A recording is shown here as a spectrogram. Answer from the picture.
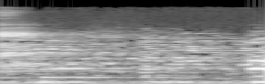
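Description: Faint leftover backing music, a soft keyboard-like tone over low bass pulses, bleeding through a vocal track extracted from a dance song with the Voicetrap plugin, between sung lines. At the start the reverb tail of the last sung note fades out.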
